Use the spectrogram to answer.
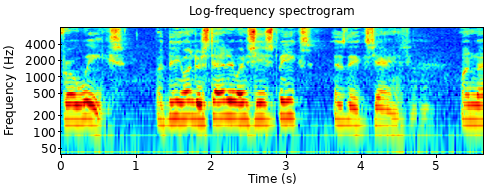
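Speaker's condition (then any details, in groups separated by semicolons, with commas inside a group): Parkinson's disease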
